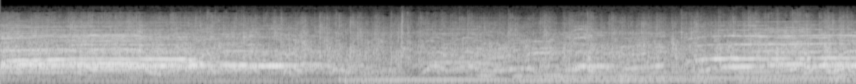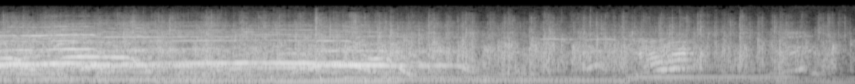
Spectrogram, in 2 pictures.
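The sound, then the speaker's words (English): An audience at Epiphany Brooklyn claps and cheers loudly and steadily to welcome a guest, with whoops and shouts rising over the applause and low sustained chords underneath, easing off slightly toward the end. “Y'all give him a good Brooklyn welcome.”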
